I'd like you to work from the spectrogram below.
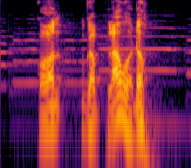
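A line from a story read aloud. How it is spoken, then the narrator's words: Startled, stammering old woman. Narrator (Vietnamese): lão nương giật thót mình một cái, thiếu hẳn vẻ trầm tĩnh bình thường hàng ngày, người lắp bắp đôi môi hồi hộp hỏi khẽ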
